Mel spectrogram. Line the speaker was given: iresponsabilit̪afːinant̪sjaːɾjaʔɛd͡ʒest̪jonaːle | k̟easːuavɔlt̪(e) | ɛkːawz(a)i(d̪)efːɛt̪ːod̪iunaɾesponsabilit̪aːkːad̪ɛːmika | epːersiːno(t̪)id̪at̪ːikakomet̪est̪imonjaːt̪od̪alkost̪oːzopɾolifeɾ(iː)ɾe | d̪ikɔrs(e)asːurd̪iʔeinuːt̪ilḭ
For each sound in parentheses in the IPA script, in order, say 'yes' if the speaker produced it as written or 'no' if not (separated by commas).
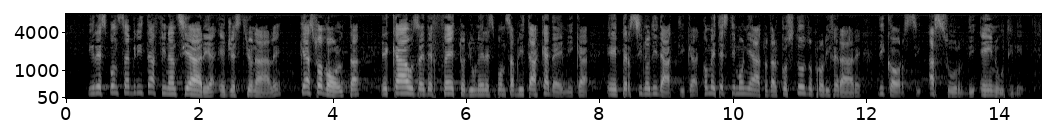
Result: no, yes, yes, no, no, no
